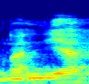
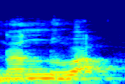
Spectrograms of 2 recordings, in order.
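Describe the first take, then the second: First: The syllable has a y sound after n. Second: The syllable has a v sound after n. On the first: The speaker calls it wrong. "నన్య కాదు" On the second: The speaker calls it right. "నన్వ అనండి"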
